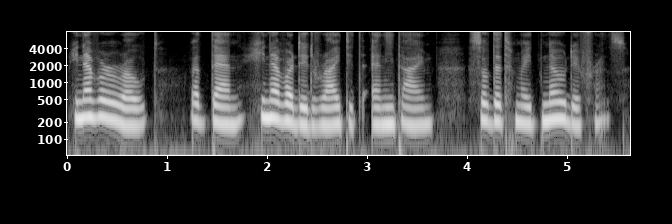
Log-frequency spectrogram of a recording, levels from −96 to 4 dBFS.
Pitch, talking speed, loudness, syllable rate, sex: 200 Hz, 180 wpm, -16 LUFS, 5.2 syllables/s, female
